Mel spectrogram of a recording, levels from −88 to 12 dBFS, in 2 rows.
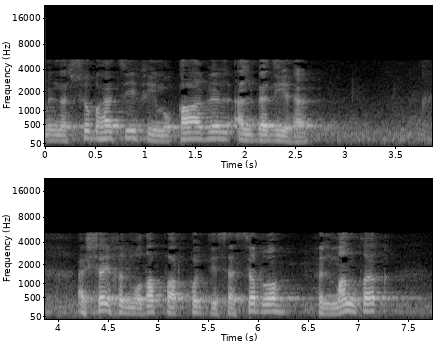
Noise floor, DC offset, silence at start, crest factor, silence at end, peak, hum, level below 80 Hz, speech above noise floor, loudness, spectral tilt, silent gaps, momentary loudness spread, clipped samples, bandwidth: -41 dBFS; under 0.1%; 0 s; 18 dB; 0 s; -4 dBFS; none; -56 dBFS; 21 dB; -21 LUFS; -11.5 dB/octave; none; 21 LU; under 0.1%; 5.4 kHz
